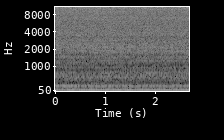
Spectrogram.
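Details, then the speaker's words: Jeep Renegade 1.8 flex idling after engine mount replacement: low, smooth, even hum with steady tone and no shudder or knock; the steering-wheel vibration felt with the broken mount no longer passes into the cabin. "é de cara pra perceber que é vibração aqui ó e não tá passando mais aqui para dentro não era muito não era pouco mais em e agora já não tem nenhuma"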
